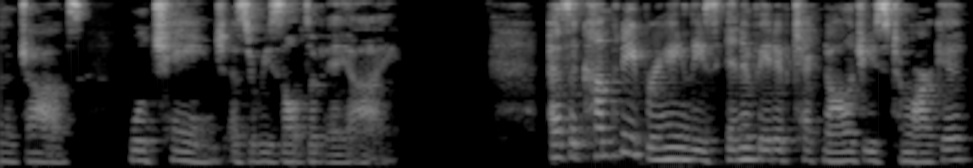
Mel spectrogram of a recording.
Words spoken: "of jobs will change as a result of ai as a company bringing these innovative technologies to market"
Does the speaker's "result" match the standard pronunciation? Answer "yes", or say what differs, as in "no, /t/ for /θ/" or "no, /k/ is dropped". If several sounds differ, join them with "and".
yes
